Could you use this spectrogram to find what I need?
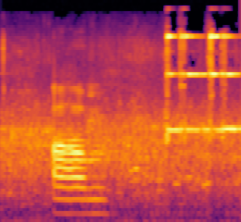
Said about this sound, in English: By the way, that bicycle bell, completely unnecessary. Two people have walked bicycles across the street and passed me, and this guy is like ringing his bicycle bell for absolutely no reason whatsoever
